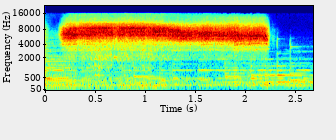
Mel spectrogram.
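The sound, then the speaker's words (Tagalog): Freshly cooked sisig sizzling on a sizzling plate: a loud, steady, high-pitched hiss that starts abruptly, holds evenly for about two seconds, then cuts off, leaving faint low clatter behind. “Yung bang kapag ah, halimbawa bagong luto siya na tapos nilagay mo sa sizzling plate yung”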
